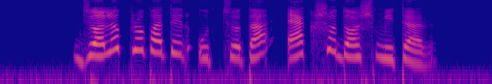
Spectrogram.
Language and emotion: Bengali, neutral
